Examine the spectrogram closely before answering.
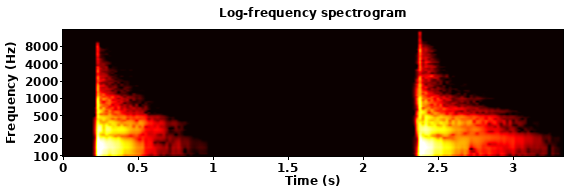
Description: Bassy Hollow Drum Im; impacts

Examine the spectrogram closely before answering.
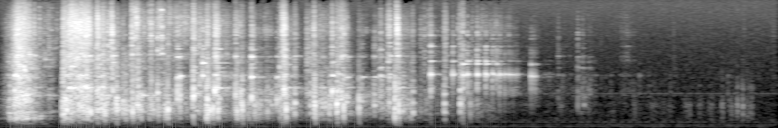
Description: Cups Things Fall, ransack room

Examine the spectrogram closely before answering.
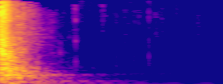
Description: Metal Hit Car Hood, small impacts

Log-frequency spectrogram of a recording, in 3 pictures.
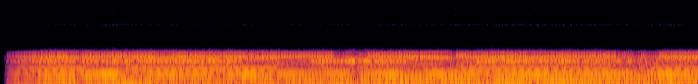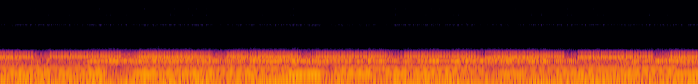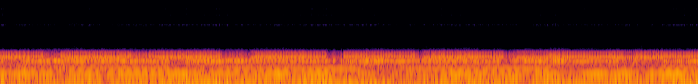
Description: Computer Room Ambian

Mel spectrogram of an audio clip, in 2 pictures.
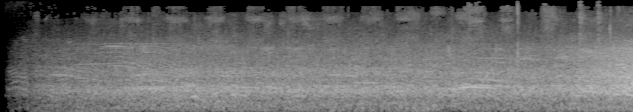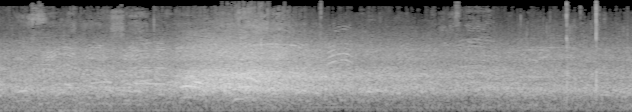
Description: Football Crowd Idle, sports arena football

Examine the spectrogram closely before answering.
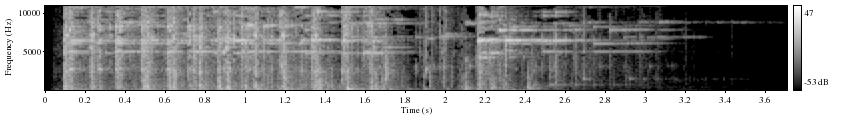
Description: Machine Gun Burst Shell, eject shell

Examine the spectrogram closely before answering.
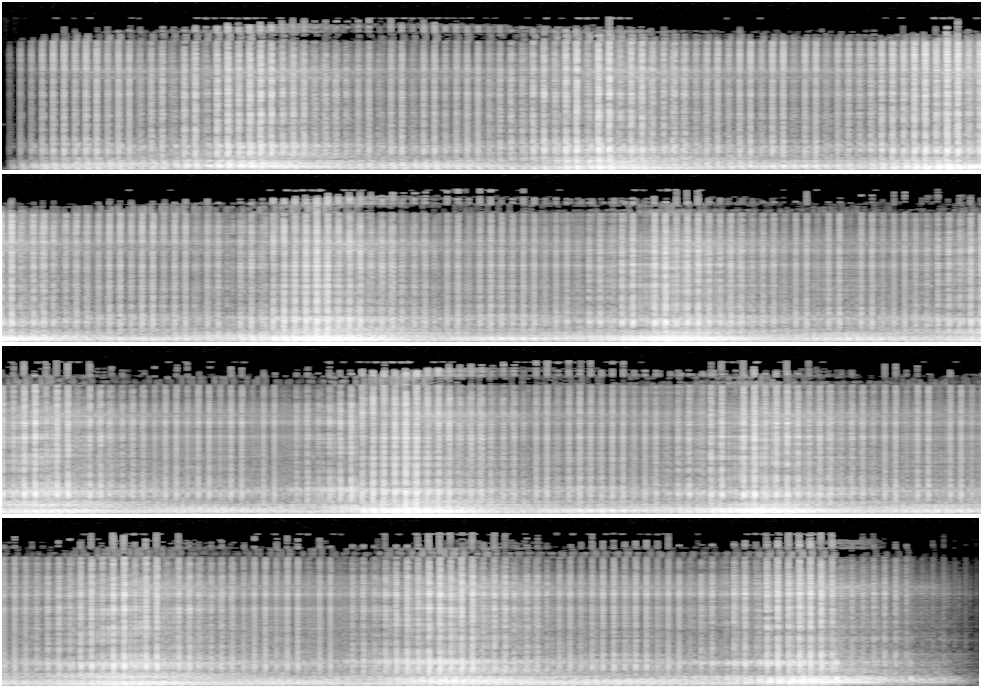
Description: Tremor Intensity Mach, energy beams

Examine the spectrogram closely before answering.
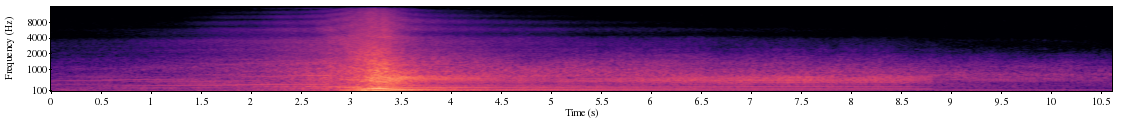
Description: Camaro 1969 Super Fst, chevy camaro 1969

